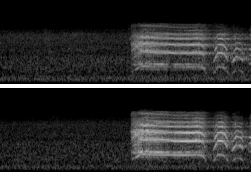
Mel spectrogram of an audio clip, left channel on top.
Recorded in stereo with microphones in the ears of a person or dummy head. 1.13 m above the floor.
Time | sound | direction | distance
1.3 | laughter | 35° right (ahead or behind) | 0.6 m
